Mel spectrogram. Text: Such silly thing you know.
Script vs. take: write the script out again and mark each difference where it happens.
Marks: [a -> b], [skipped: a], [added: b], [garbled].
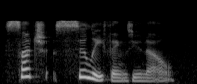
Such silly [thing -> things] you know.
